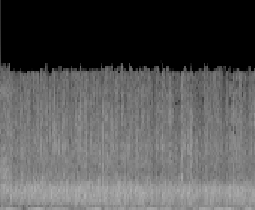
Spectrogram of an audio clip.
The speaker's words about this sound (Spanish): Así que, por favor, un aplauso a Cadena Dial, que son los mejores.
